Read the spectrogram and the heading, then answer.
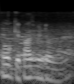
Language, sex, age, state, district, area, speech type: Marathi, male, 18-30, Maharashtra, Sindhudurg, rural, spontaneous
